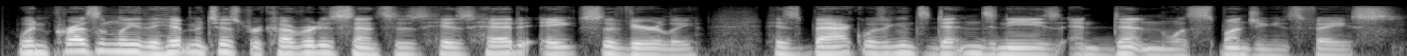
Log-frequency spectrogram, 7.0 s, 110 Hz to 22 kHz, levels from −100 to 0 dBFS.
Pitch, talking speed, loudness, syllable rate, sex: 130 Hz, 195 wpm, -19 LUFS, 5.8 syllables/s, male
